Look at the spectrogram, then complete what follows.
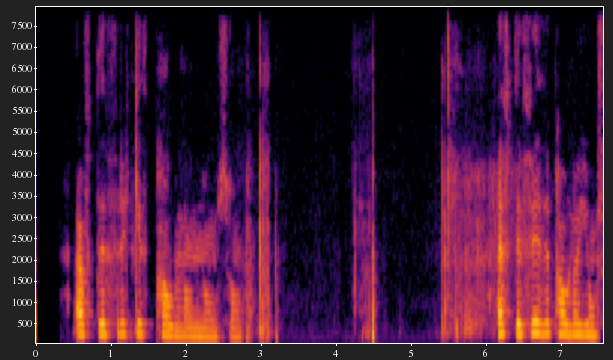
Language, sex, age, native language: Icelandic, female, 10, Icelandic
